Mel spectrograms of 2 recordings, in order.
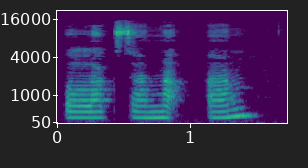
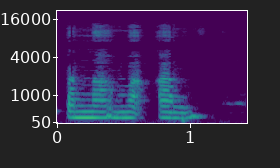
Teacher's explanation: Jika diberi sufiks an dalam pelafalannya akan muncul bunyi glotal stop, yang simbolnya seperti tanda tanya atau dalam bahasa Indonesia diwakilkan dengan huruf K.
